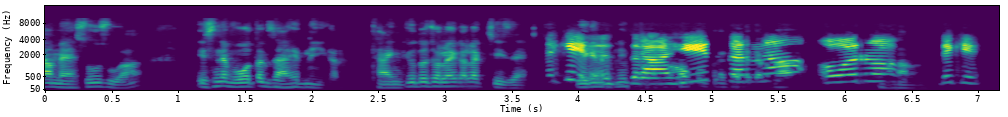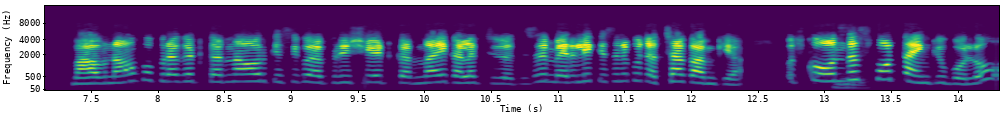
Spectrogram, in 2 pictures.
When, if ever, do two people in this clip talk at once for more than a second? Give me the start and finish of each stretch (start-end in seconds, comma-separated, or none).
4.0-5.5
